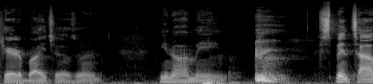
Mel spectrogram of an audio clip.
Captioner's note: clears throat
